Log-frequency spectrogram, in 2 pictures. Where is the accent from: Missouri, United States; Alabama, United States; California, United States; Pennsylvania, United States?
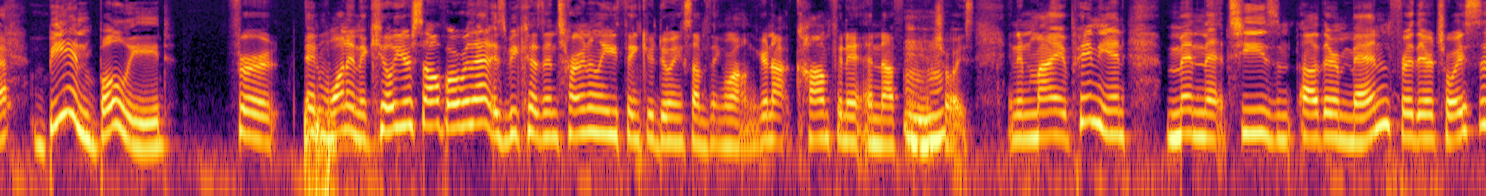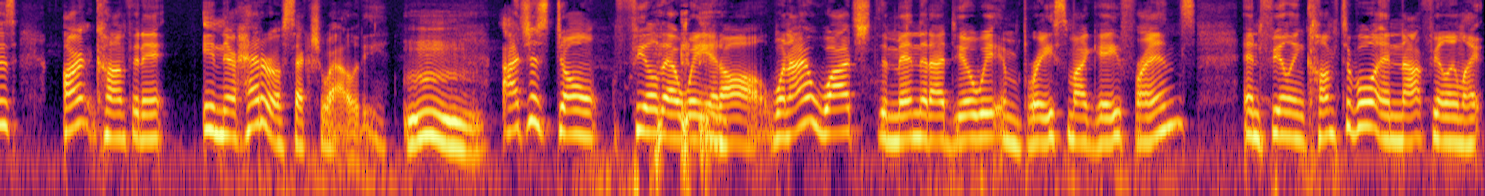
California, United States; San Francisco; I was born in San Francisco. It's gay as fuck.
